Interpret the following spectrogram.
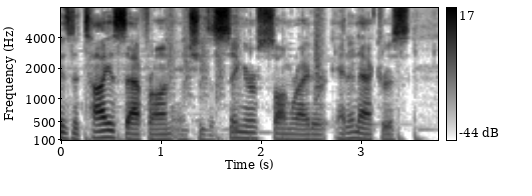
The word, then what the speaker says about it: Natalie Safran: Am I pronouncing that right, Natalie? Yeah, that's right. It's Natalie Safran.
